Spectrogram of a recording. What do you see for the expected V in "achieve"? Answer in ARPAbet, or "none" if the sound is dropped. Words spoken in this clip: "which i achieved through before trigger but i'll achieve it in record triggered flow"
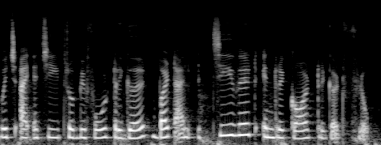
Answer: V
